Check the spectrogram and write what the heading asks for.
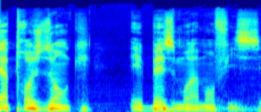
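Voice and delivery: put-on old father asks his son for a kiss, soft and tender; tender request. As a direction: draw the son in gently.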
